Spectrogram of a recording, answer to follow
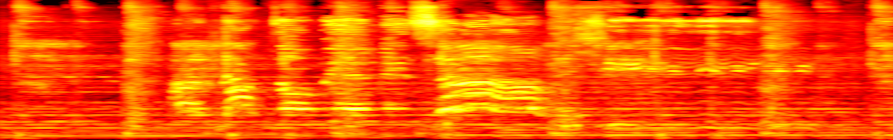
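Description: Live band playing a pop song: sung vocals over bass guitar and keyboard.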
